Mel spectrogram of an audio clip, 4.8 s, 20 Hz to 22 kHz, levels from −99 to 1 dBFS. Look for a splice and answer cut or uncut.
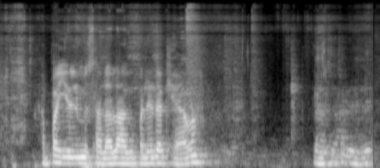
uncut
